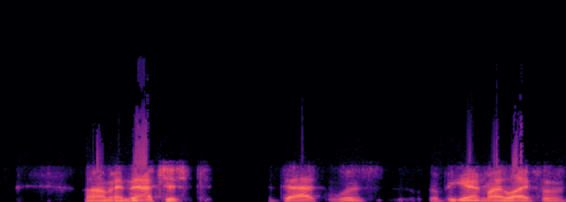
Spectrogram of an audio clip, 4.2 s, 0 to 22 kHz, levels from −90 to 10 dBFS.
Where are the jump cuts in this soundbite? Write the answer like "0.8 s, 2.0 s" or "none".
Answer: none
